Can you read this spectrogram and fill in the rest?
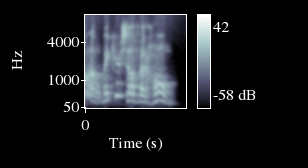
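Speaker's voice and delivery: mock, very sarcastic, insincere tone. Retelling a remark to a defiant peacekeeper with his feet up: imitating own sarcastic remark. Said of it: "as I was very sarcastic".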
